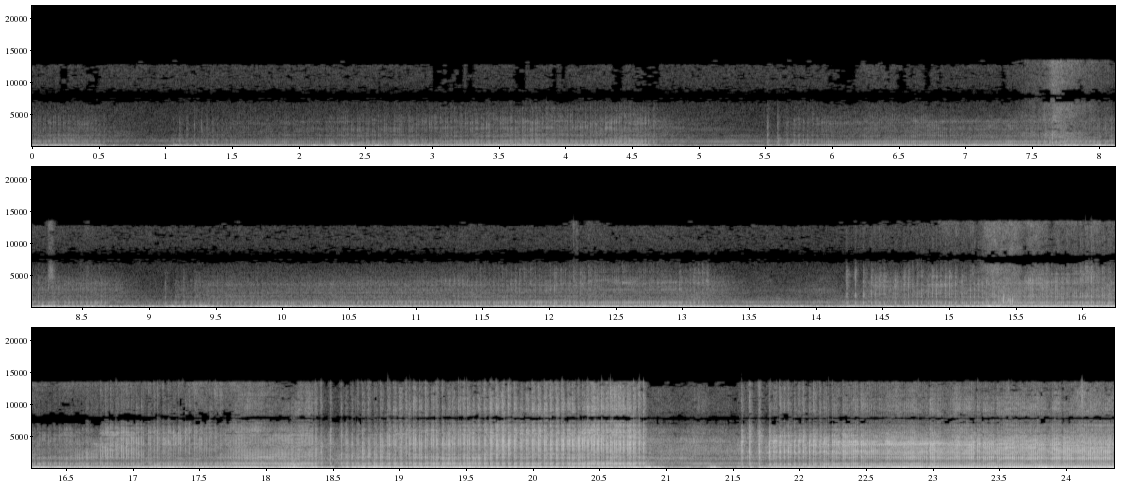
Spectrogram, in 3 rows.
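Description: Two-stroke single-cylinder engine of a Honda CR125 motocross bike running hard across a field. The revs rise and break off in short throttle lifts every few seconds, and it grows steadily louder as the bike approaches.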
